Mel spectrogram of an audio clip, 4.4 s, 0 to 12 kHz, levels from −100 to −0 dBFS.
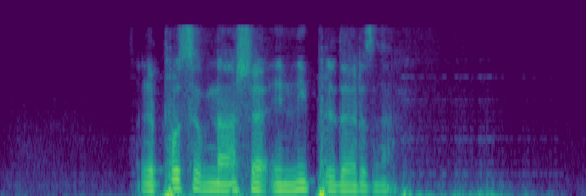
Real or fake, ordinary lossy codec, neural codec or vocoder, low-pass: fake; none; codec, 16 kHz, 1.1 kbps, Voila-Tokenizer; 7.2 kHz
